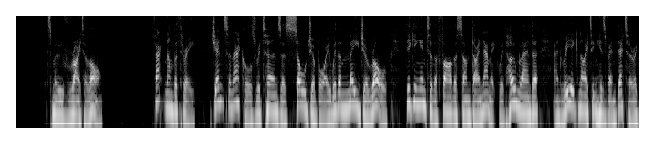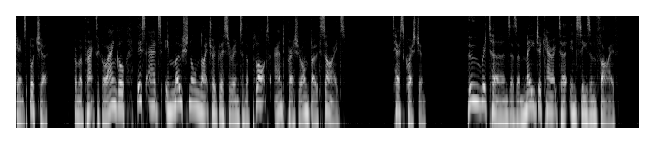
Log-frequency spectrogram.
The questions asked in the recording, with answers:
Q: Who returns as a major character in Season 5?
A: Jensen Ackles as Soldier Boy.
